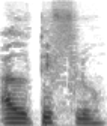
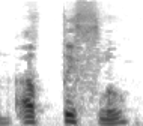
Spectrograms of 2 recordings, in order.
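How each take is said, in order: First: আল তিফলু with the lam clearly sounded; wrong al form. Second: আত তিফলু with the lam dropped and the t doubled; correct assimilated form. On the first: Teacher showing students the odd-sounding wrong reading. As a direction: say আল তিফলু keeping the l before তি. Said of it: "কেমন না odd?". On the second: Teacher showing students the proper beautiful reading. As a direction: say আত তিফলু, l merged into a held tt. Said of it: "কত সুন্দর". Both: Shown as a demonstration.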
